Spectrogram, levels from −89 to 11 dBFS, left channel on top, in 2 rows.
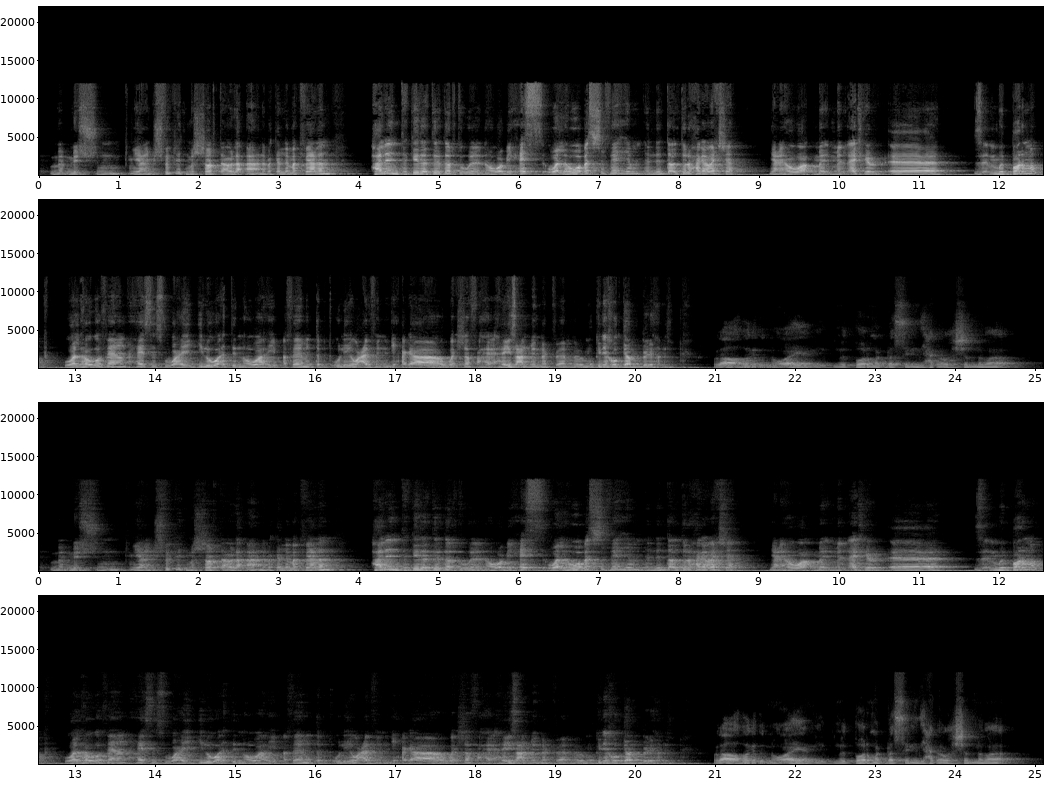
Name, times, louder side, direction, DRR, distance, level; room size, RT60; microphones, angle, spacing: voice 1, 0.1-3.7 4.2-8.7 9.1-11.3 11.7-12.5 12.9-20.5, left 5 dB, 50° left, 11 dB, 0.4 m, -26 dB
sound 1, 4.2-20.8, equal, 20° left, 0.9 m, -40 dB
voice 2, 21.0-24.6, right 2 dB, 30° right, 7 dB, 0.5 m, -34 dB
6.1 x 3.3 x 4.7 m, 0.79 s
head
